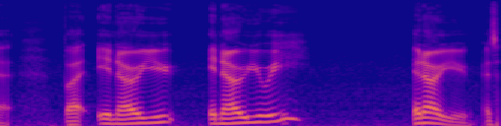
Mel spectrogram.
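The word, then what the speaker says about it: Inouye: On April 21st 1945 um Ino Inoi was grievely wounded while leading assault on the heavily defended Cole uh Musatello Ridge near San Torenzo, Italy. The ridge served. It's pronounced Inoa. Inaway.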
